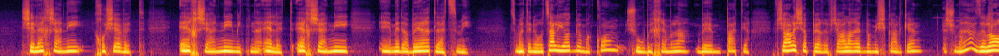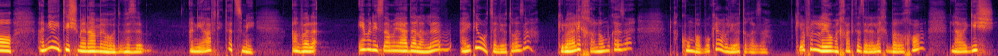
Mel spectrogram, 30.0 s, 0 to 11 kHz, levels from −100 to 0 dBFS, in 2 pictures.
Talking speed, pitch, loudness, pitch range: 135 wpm, 205 Hz, -14 LUFS, 185-230 Hz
